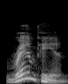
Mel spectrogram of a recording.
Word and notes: rampion: British English

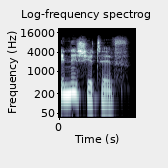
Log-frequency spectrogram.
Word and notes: initiative: British English

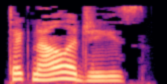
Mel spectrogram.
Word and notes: technologies: British English

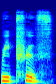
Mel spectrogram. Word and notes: reproof: American English

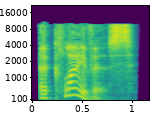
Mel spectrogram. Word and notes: acclivous: British English

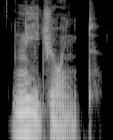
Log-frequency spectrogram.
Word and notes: knee joint: British English

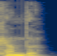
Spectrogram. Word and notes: candour: British English

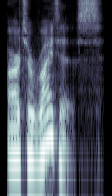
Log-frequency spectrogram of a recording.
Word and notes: arteritis: British English

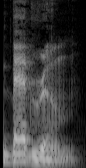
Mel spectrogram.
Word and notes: bedroom: American English

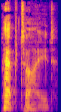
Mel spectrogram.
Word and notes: peptide: British English

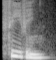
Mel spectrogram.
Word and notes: thieving: British English

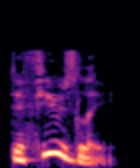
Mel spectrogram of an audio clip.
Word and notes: diffusely: British English

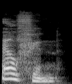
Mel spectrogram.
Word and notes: elfin: British English

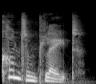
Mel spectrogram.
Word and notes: contemplate: British English

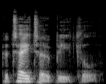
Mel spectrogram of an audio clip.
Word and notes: potato beetle: British English

